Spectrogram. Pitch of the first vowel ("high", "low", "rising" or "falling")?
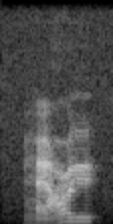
low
